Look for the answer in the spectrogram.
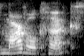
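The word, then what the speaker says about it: Marvel Cooke: and I actually learned that her name is pronounced Marvel Cook, Marvel.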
